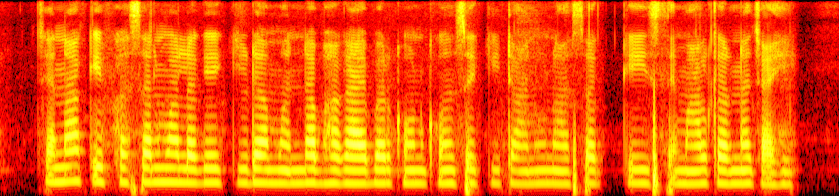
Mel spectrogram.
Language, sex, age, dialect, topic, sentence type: Chhattisgarhi, female, 51-55, Western/Budati/Khatahi, agriculture, question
